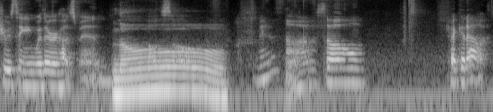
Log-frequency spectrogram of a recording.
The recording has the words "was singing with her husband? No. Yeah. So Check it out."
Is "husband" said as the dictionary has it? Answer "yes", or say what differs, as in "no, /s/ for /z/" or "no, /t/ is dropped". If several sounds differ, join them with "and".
yes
